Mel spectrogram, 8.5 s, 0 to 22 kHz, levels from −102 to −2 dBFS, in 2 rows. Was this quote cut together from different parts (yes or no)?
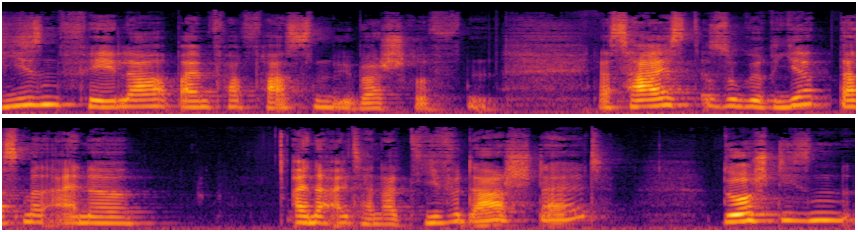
yes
